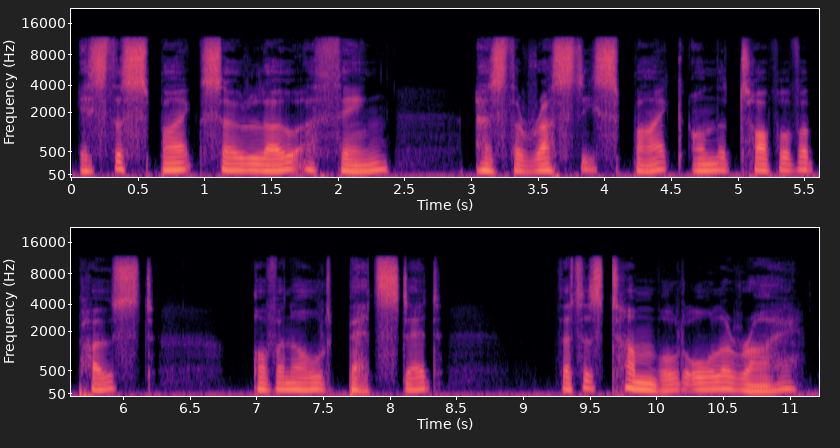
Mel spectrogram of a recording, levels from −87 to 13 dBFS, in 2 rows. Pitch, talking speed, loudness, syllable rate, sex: 115 Hz, 140 wpm, -21 LUFS, 3.7 syllables/s, male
